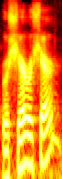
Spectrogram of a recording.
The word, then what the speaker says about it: Rocher: Ferrero Rocher. – That's wrong. – I feel like we could spend more time mispronouncing it back and forth, but. So let's do that. Rocher.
